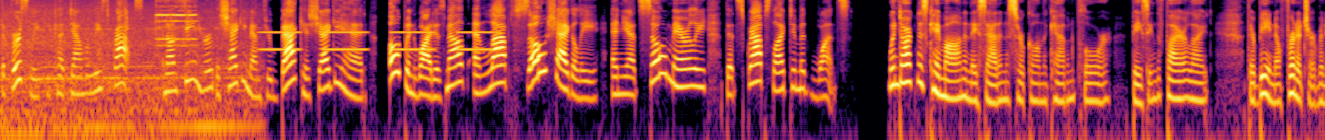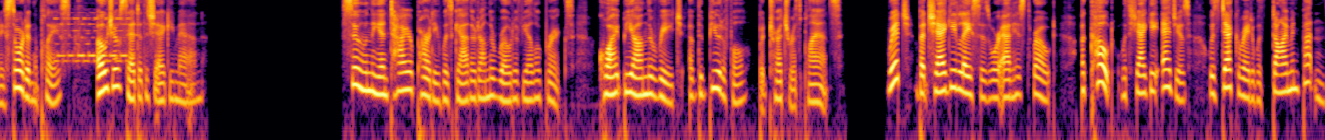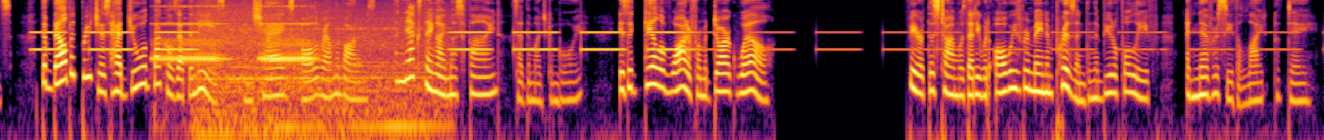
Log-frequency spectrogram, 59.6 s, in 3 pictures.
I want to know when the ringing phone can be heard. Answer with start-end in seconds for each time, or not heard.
1.4-3.0, 20.6-22.0, 42.0-44.6.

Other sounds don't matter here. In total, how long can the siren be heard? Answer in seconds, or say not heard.
not heard.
